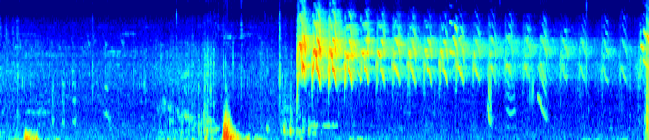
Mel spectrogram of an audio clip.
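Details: Indian ringneck parrots searching for seeds: a few knocks and thumps, then a long continuous stream of fast harsh chattering notes for several seconds, gradually softening, ending in a loud thud.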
